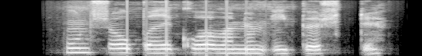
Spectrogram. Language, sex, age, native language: Icelandic, female, 7, Icelandic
